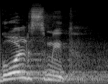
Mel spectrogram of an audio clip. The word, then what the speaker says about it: goldsmith: In compound word like goldsmith.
